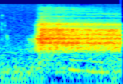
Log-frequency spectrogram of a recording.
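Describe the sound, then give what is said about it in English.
A deep breath drawn in during a guided positive-affirmation hand exercise: a sudden, steady, airy rush that starts partway through and holds to the end, alone with no talk. “Now take a deep breath.”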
